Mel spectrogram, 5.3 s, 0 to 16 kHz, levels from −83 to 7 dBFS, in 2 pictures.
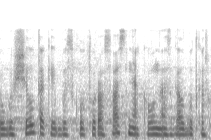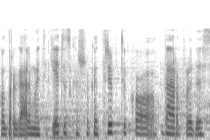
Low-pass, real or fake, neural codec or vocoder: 7.2 kHz; real; none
